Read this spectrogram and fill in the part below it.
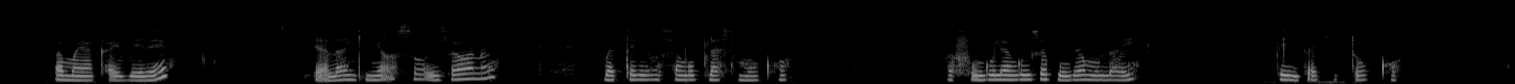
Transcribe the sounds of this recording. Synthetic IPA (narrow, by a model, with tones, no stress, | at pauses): ba˨ma˨ja˨kʰa˨e˨be˨le˦ | ja̰˨la˦ŋɡi˨ɲɔ̰̃˦sɔ˨e˨za˦wa˦na˦ | ba˨tɛ˦le˦˨mi˦si˦ja˨ŋɡo˦pla˦smɔ˦kʰɔ˦ | ba˨fu˨ŋɡo˦li˦ja˨ŋɡo˦e˨za˦pe˨nza˦mo˨la˨i˦ | pe˦e˨za˦ki˨tɔ˦kʰɔ˦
